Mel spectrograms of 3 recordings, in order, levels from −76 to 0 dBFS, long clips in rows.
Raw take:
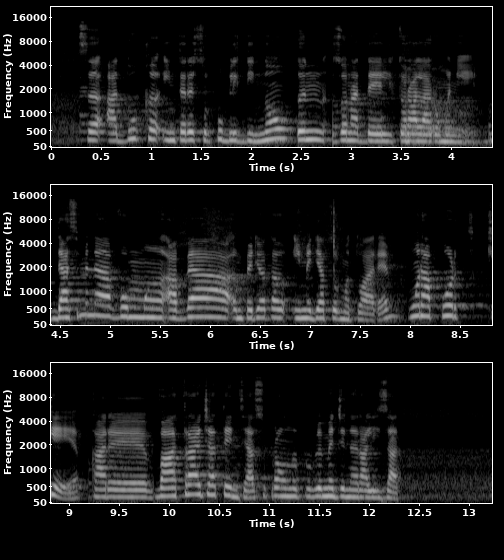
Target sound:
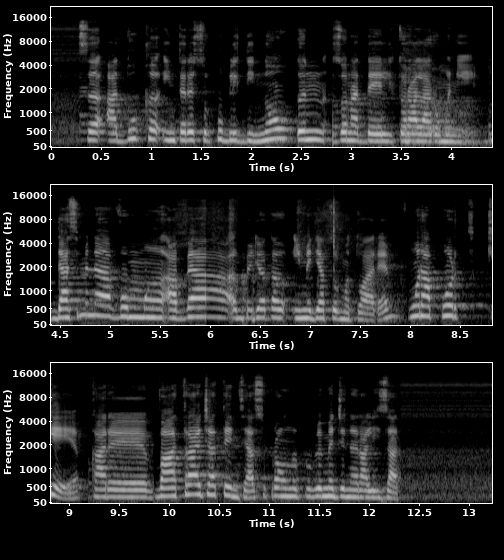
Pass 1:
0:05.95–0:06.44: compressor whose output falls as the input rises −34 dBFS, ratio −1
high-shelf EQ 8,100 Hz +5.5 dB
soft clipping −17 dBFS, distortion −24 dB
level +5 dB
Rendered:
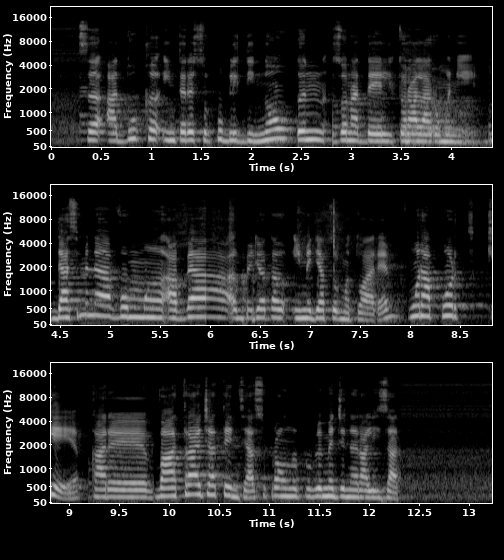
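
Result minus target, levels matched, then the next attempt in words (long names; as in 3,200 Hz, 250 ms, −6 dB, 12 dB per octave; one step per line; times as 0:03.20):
8,000 Hz band −4.0 dB
0:05.95–0:06.44: compressor whose output falls as the input rises −34 dBFS, ratio −1
high-shelf EQ 8,100 Hz +13.5 dB
soft clipping −17 dBFS, distortion −24 dB
level +5 dB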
